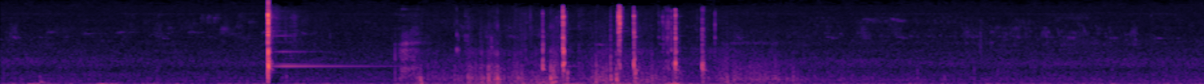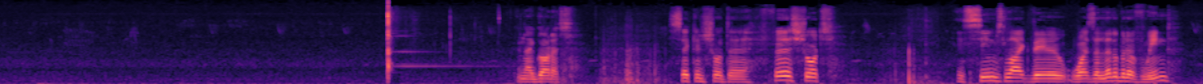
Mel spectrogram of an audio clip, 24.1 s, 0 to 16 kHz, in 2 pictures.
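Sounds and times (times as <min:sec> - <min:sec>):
faint high chirps: 0:08.2 - 0:18.7.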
